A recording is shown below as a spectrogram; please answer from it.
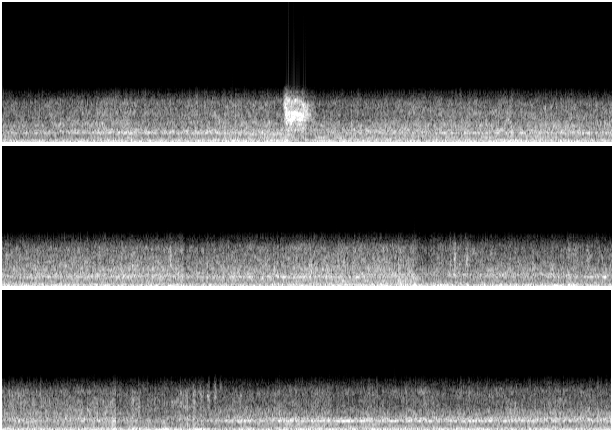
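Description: Steady road and engine noise heard from inside a vehicle's cabin while cruising at highway speed, with a brief high squeak about three seconds in.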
